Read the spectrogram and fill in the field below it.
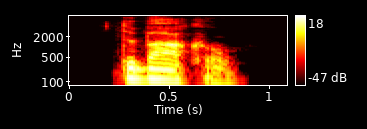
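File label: "debacle", Australian English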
